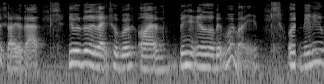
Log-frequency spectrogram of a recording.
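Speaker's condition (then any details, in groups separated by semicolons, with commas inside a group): Tongue cancer surgery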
